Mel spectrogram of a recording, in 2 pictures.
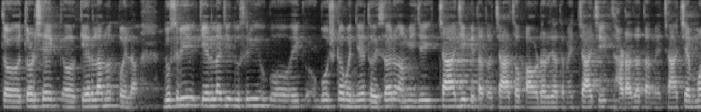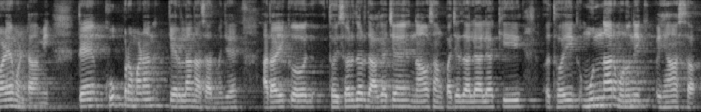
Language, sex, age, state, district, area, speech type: Goan Konkani, male, 18-30, Goa, Bardez, urban, spontaneous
